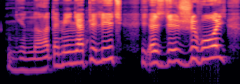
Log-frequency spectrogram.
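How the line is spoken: Whimpering. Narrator (Russian): захныкал Незнайка

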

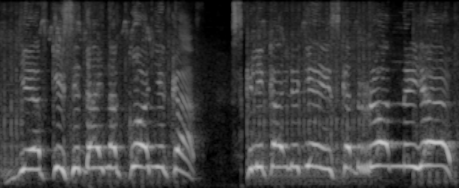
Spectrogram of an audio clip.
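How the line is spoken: Sudden wild shout. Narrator (Russian): сказал Вытягайченко и вдруг закричал дико

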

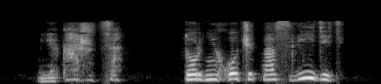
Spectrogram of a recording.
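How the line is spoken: Whispered. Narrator (Russian): все же прошептала Лена

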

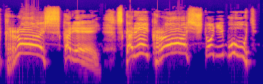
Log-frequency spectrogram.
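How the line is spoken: Joyful shout. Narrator (Russian): Мишка обрадовался и как закричит

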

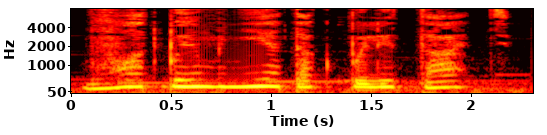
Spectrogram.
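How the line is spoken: Wistful sigh, toad. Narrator (Russian): вздохнула жаба

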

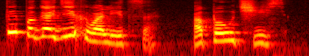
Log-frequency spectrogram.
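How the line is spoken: Laughing teacher. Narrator (Russian): Учитель засмеялся и сказал

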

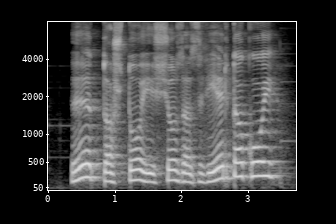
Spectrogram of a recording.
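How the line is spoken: Growling. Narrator (Russian): зарычала

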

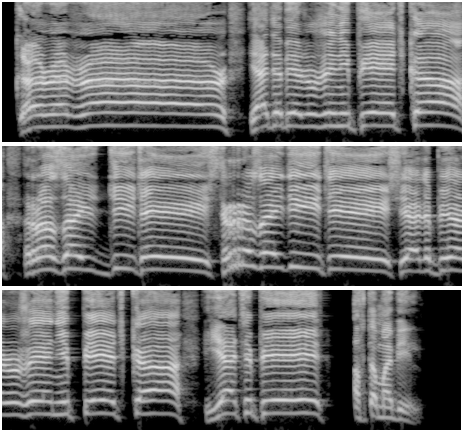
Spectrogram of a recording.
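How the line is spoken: Shouting. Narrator (Russian): бегал Петька по панели и кричал он

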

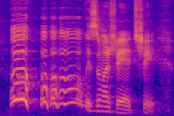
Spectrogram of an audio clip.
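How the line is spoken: Laughing. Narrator (Russian): засмеялся Прягин

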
